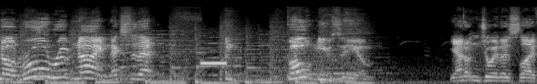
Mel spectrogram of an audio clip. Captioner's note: beep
